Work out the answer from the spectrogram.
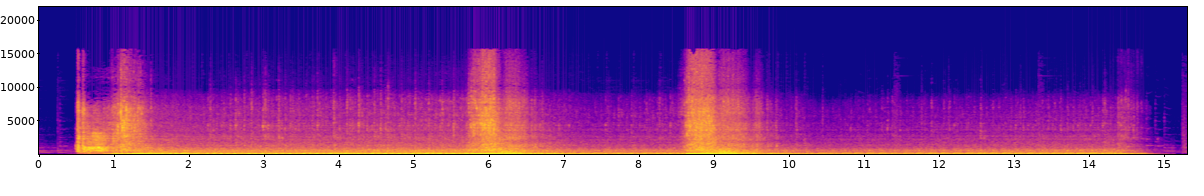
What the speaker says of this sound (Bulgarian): Днес ви представяме реставрирания двигател на ГАЗ-13 Чайка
